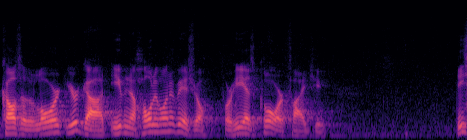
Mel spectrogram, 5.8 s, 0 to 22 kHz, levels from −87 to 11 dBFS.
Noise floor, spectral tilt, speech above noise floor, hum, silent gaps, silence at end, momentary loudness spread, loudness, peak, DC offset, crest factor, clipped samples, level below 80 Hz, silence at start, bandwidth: -64 dBFS; -6.5 dB/octave; 36 dB; none; none; 0 s; 11 LU; -29 LUFS; -8 dBFS; under 0.1%; 20 dB; under 0.1%; -78 dBFS; 0.05 s; 15.5 kHz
